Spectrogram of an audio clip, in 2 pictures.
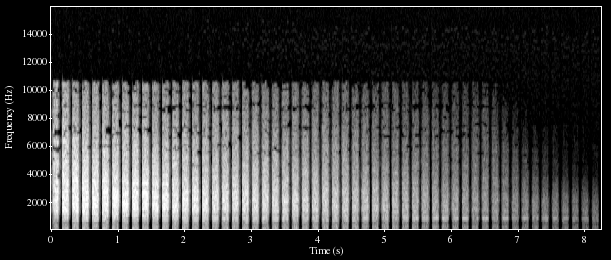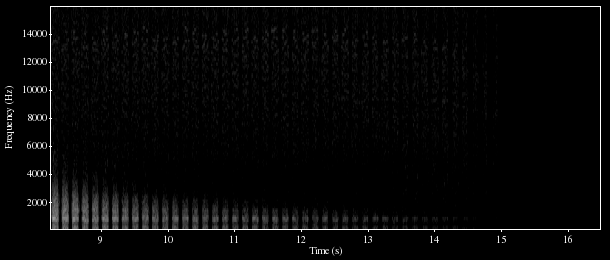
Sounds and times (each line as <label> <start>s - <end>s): power chord stab processed through a gapper 0.0s - 8.9s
